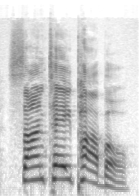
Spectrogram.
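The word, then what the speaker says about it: Svante Pääbo: How you pronounce it is Sante Pabo.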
